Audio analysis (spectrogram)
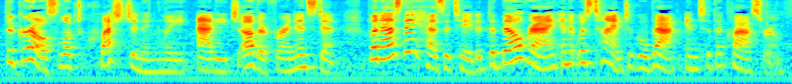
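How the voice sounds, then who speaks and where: High, animated woman reading a storybook. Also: normal speed, few pauses, slight background noise. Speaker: storybook reader. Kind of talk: expressive children's book narration.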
